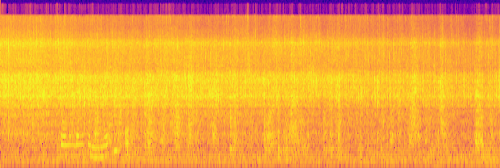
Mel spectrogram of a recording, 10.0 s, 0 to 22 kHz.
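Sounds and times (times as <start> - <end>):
paste sizzling in a pan: 0.0 - 10.0
spoon scraping a pan: 2.2 - 10.0.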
